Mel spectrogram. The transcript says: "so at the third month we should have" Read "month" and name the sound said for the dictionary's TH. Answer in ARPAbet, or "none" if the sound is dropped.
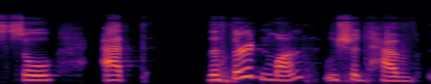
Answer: TH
